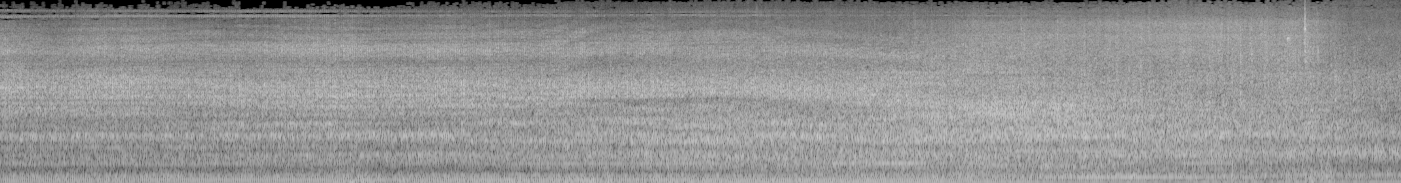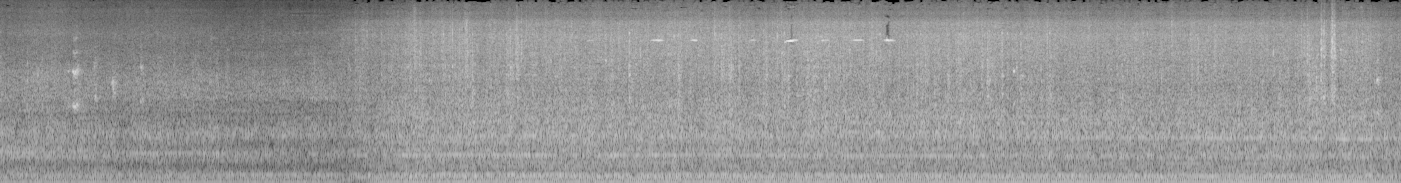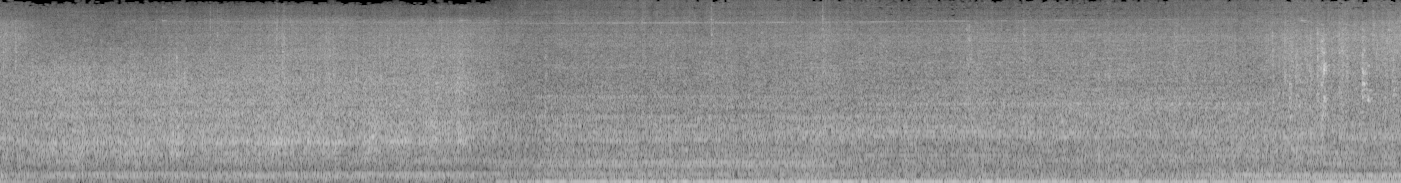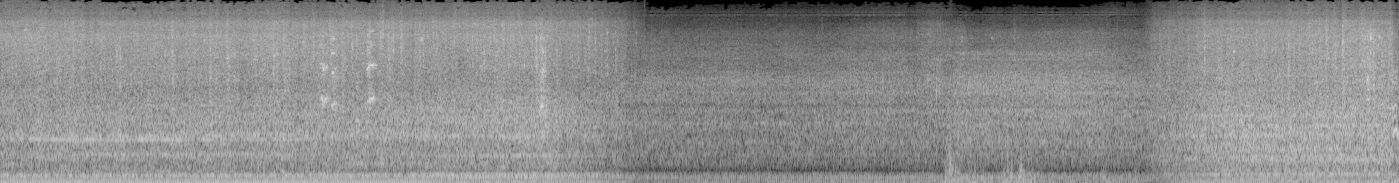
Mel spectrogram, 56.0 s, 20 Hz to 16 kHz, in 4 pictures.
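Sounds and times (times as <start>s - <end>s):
tractor diesel engine under load: 0.0s - 56.0s.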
